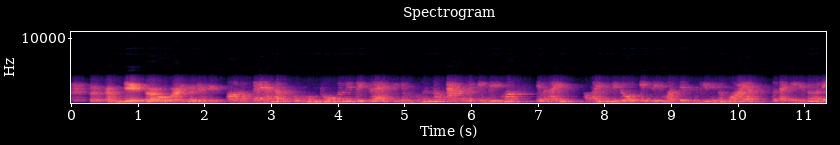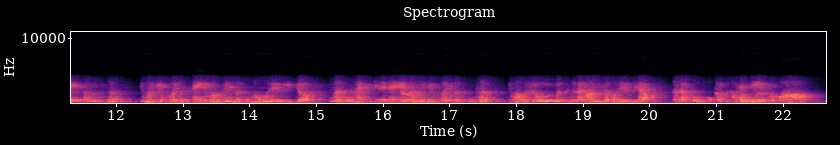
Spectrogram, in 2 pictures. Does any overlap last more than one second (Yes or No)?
No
